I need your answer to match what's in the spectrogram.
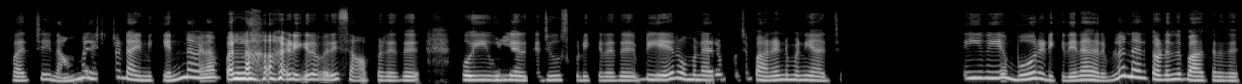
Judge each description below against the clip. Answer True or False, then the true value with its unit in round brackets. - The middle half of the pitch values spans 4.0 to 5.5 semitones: True (4.8 semitones)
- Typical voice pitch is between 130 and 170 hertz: False (210 Hz)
